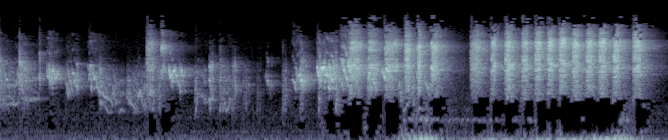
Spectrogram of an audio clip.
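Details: Budgies kept as pets give a dense run of chattering chirps and squawks, ending in a fast buzzy series of rapid repeated notes, several per second, in the second half.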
